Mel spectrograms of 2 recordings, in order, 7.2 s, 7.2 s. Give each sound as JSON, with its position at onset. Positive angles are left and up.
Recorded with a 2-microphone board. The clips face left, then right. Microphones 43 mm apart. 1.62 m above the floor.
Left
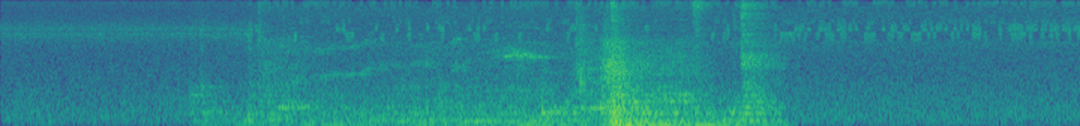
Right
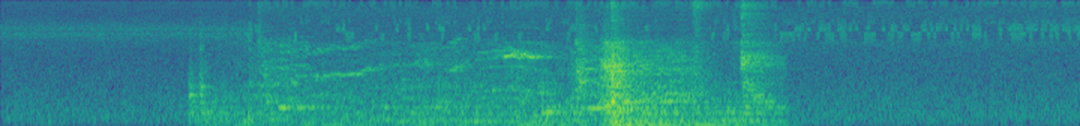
{"t": 1.2, "sound": "a sliding door", "side_deg": -55, "distance_m": 1.2}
